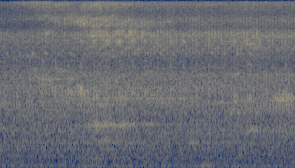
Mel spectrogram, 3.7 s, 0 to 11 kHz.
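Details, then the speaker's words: Isuzu D-Max 1.9 Z Ddi Blue Power diesel, 2016, manual 6-speed low-rider, starts easily: quiet, tight, even idle with a soft steady rumble and no knocks or rattles. "สวยๆเลยเครื่องเงียบมากเครื่องแน่นมากครับประหยัดน้ำมันตัวนี้"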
